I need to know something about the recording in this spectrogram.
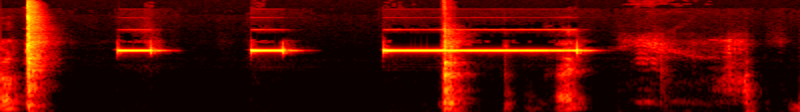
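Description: Clamshell heat press clamped shut with a loud clack, then its timer beeping at a steady high pitch: two short beeps about a second apart and a longer beep of about a second and a half, marking the end of a brief pre-press. A sharp clunk from the press comes during the long beep.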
